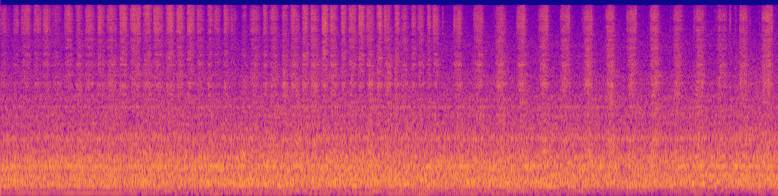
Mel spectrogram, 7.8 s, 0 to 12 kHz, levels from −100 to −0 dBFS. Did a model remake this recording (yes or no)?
no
